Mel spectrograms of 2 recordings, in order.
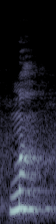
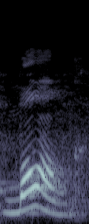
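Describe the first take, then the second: First: The vowel sounds like 'u'. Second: The vowel sounds like 'o'. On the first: The speaker calls it right. "instead of O, we are going to use U" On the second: The speaker calls it wrong. "Monk is not correct"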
